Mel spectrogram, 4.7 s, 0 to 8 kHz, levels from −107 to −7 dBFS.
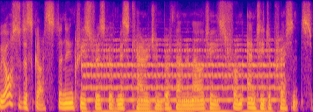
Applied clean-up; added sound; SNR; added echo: none; Organ; 4 dB; none.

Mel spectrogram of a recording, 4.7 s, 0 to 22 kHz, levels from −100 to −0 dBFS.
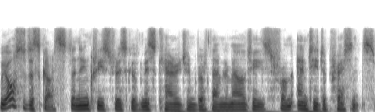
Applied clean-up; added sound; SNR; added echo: neural mask model Resemble Enhance denoiser.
